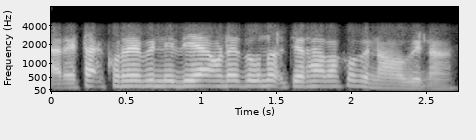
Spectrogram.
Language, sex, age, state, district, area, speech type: Santali, male, 45-60, Odisha, Mayurbhanj, rural, conversation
